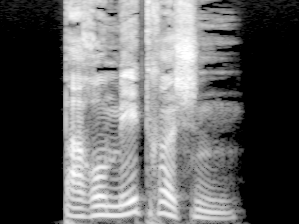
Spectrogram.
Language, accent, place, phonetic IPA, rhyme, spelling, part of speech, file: German, Germany, Berlin, [baʁoˈmeːtʁɪʃn̩], -eːtʁɪʃn̩, barometrischen, adjective, De-barometrischen.ogg
- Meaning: inflection of barometrisch: 1. strong genitive masculine/neuter singular 2. weak/mixed genitive/dative all-gender singular 3. strong/weak/mixed accusative masculine singular 4. strong dative plural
